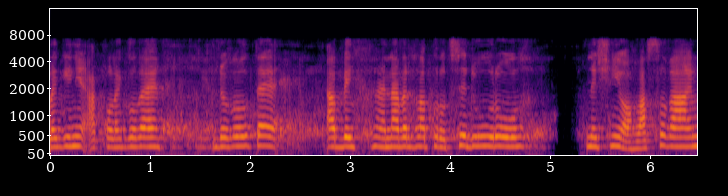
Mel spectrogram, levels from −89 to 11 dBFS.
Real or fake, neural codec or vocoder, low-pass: fake; codec, 16 kHz, 4.8 kbps, FACodec; 7.2 kHz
